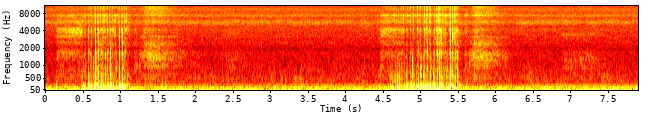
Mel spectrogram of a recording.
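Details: Snoring: two snores about four seconds apart, each a rough, fluttering rumble followed by a soft outward puff, over a steady background hum.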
